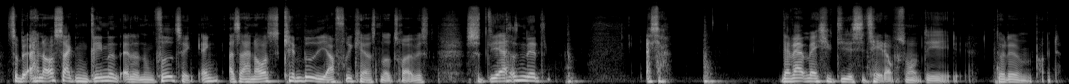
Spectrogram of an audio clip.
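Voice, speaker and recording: A man's voice: medium pitch, animated, no room sound. A man in casual comedic banter, rambling and swearing a lot with many fillers.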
